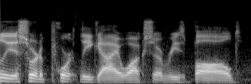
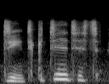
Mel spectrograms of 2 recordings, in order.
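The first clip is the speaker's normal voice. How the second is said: mouth sound effects; 9 semitones higher than usual. Retold or imitated. Imitating montage sounds.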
